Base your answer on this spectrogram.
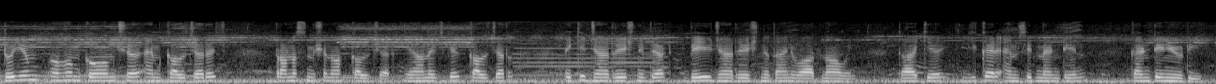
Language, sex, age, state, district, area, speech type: Kashmiri, male, 18-30, Jammu and Kashmir, Anantnag, rural, spontaneous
